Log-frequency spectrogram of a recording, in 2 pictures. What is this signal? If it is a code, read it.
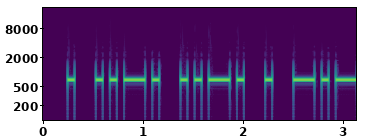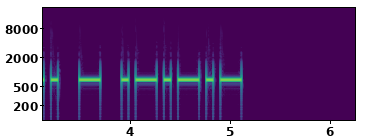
Morse code, heard as a keyed tone, about 17 wpm, 700 Hz. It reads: EFFECT.
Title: Sentences from Top 1000 Words 17wpm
